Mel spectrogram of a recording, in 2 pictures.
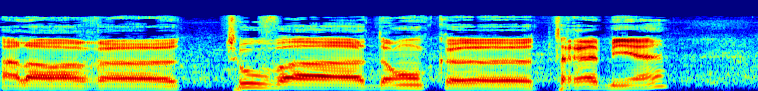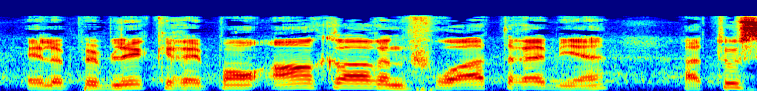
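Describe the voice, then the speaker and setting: A man talks at a very slow pace while noticeable background noise plays behind him. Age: 70s. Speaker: author's godson discussing a book. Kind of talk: interview. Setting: book fair.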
